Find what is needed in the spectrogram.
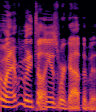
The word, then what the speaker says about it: Gotham: It's pronounced Gotham, not Gotham. Boy, you really riled some people up tonight, Connor. – Gotham. I'll never pronounce it the other way now. – Monica from Mount Horeb says Gotham is kind of like, I was kind of by Richland Center, but I believe they say it with a hard O. Go Tham.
